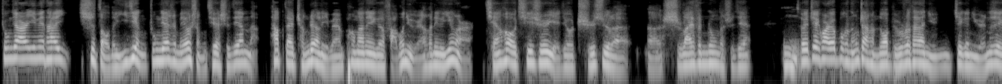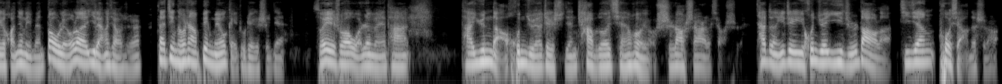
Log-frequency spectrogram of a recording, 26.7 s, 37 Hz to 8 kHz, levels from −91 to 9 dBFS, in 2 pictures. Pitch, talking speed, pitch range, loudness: 135 Hz, 345 characters per minute, 115-150 Hz, -21 LUFS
